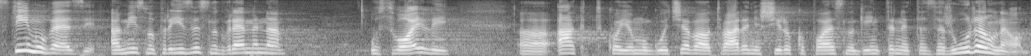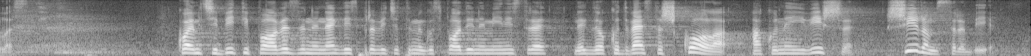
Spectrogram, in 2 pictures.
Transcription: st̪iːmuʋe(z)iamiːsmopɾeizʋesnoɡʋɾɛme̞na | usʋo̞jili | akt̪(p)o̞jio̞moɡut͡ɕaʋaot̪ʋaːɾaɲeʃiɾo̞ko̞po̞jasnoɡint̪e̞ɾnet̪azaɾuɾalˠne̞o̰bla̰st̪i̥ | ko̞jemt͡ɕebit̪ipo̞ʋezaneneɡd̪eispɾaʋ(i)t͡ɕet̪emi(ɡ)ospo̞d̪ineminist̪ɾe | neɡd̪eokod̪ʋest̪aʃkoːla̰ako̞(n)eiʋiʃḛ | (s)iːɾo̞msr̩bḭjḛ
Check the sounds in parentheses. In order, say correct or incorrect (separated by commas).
correct, incorrect, correct, correct, correct, incorrect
